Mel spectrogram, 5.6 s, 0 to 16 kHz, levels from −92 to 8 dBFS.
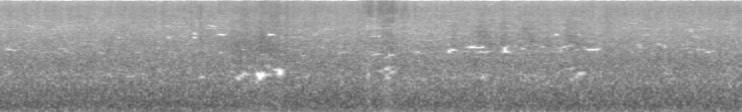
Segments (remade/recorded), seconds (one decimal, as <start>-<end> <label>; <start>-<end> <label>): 0.0-2.2 recorded; 2.2-2.7 remade; 2.7-5.6 recorded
